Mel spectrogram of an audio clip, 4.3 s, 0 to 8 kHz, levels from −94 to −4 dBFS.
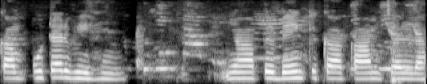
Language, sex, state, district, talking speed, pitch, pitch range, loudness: Hindi, female, Bihar, Kishanganj, 155 wpm, 220 Hz, 205-250 Hz, -15 LUFS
